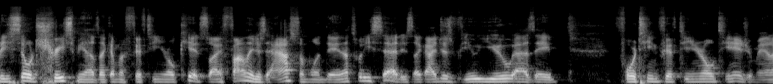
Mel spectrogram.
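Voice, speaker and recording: A man with a medium pitch uses a normal speaking voice and fairly even intonation. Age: 30s. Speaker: podcast co-host. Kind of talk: casual chat.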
